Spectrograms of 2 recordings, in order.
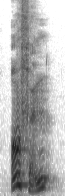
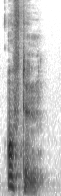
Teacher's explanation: Some grammarians insist the T is silent, as in soften. Others pronounce the T, as in after. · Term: silent T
